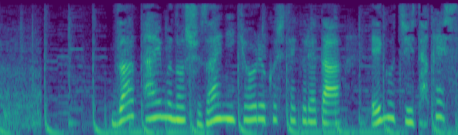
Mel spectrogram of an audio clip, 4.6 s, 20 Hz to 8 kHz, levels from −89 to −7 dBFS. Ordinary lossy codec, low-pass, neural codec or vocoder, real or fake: MP3, 32 kbps; 7.2 kHz; none; real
